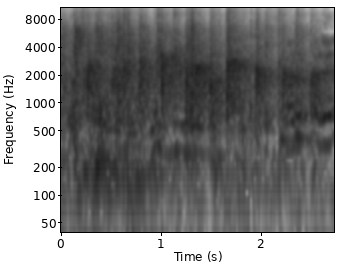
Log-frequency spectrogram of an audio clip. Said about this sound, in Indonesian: Beri tepuk tangan untuk Sofia.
